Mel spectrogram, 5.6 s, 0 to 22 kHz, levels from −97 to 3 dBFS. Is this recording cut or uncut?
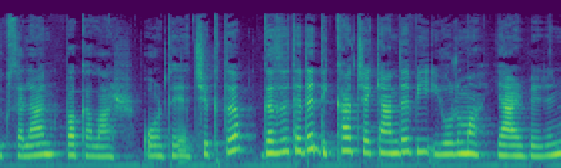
cut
